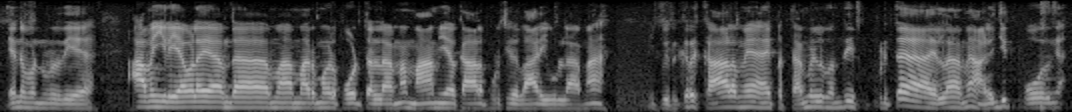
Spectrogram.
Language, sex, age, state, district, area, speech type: Tamil, male, 30-45, Tamil Nadu, Coimbatore, rural, spontaneous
